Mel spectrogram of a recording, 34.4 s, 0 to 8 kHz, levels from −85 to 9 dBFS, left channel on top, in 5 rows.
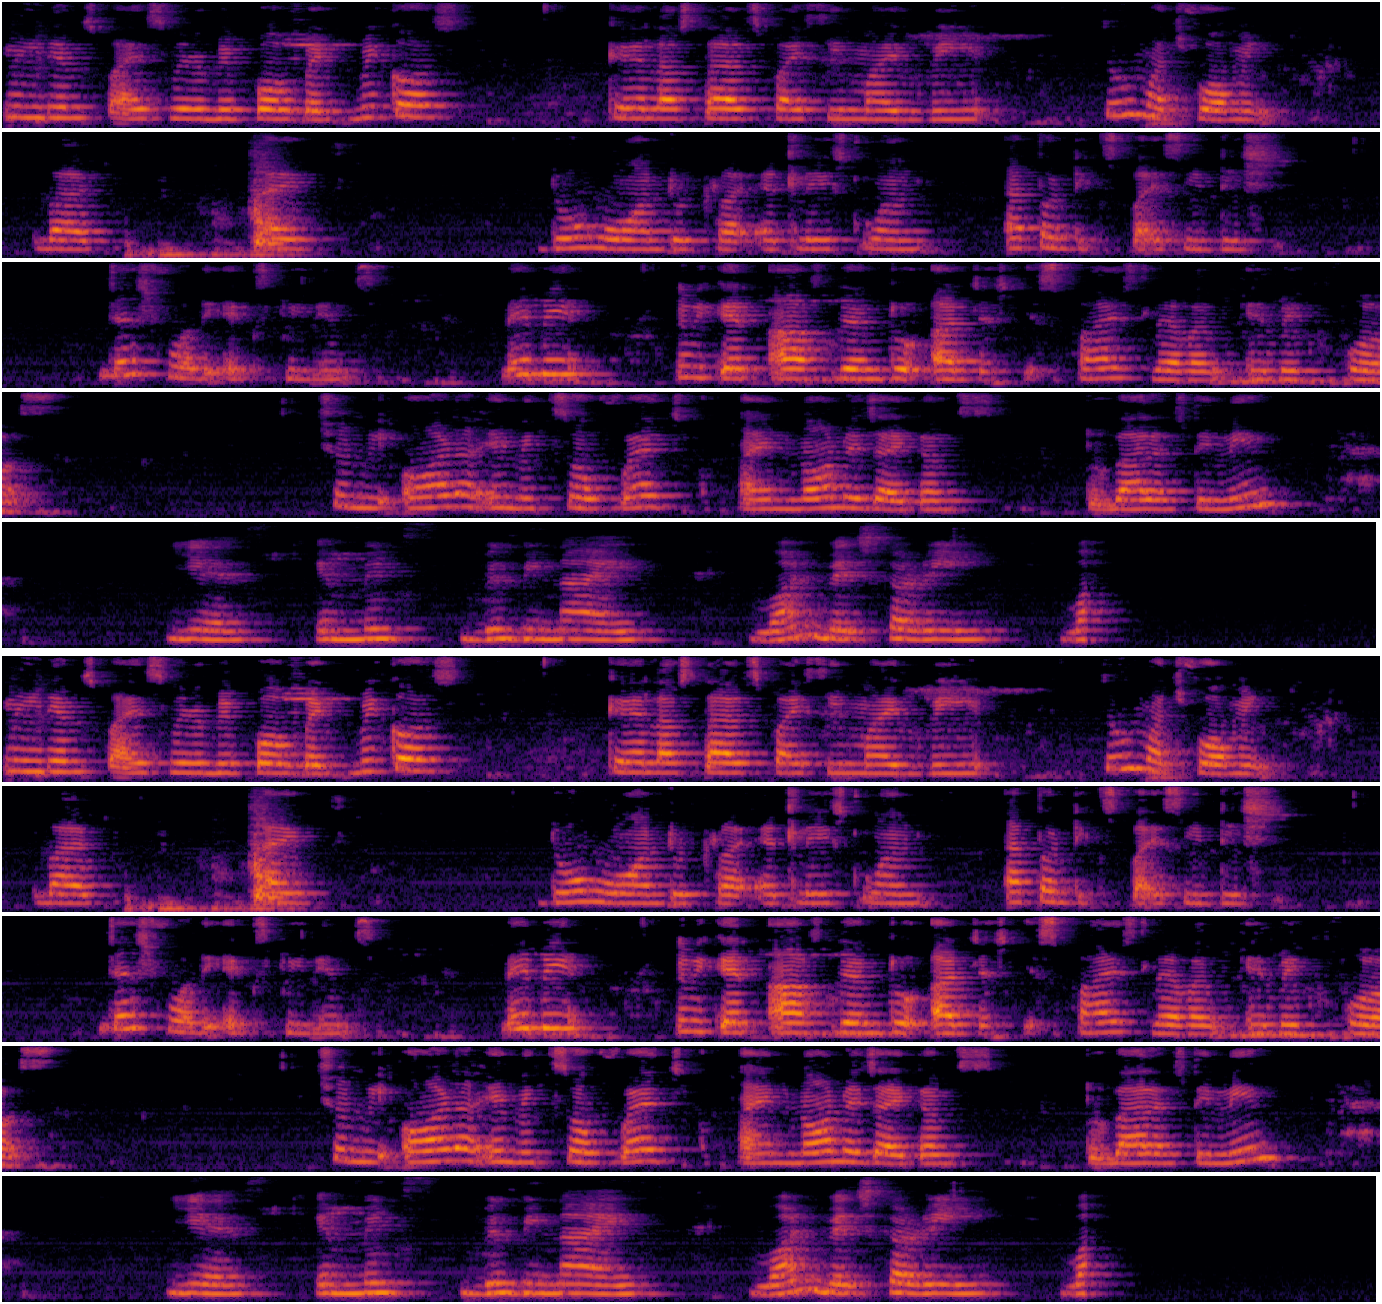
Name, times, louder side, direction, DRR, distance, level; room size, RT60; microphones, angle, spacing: voice 1, 0.0-2.3 3.0-4.9 5.5-6.4 7.0-7.3 8.2-8.4 9.6-11.5 11.9-13.3 14.3-15.6 16.3-16.7 17.1-20.9 22.3-24.0 24.3-25.6 26.1-27.0 27.4-27.6, right 2 dB, 35° right, 0.8 m, -23 dB
voice 2, 7.9-8.3 28.4-30.9 31.3-32.6 32.9-33.0, right 2 dB, 20° right, 0.4 m, -24 dB
7.7 x 4.1 x 5.4 m
head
